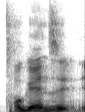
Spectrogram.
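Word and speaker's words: på gensyn: In Dänisch würde man sagen, Pogensyn, auf Wiedersehen und. – Genau, dann sage ich jetzt Pogensyn, wenn ich das richtig ausspreche. – Pogensyn, ja. Oder alles Favell.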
